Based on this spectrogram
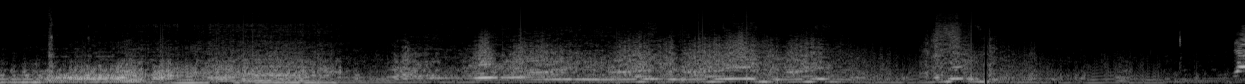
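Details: Toyota 1MZ-FE V6 Camry engine, straight piped (headers to Y-pipe to single 2.5-inch outlet, no muffler), warming idle, oil pressure 48 PSI: deep raspy unmuffled burble, even firing, no knocks or misses; healthy.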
